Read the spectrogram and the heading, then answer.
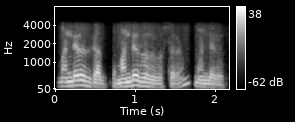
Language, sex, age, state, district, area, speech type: Telugu, male, 30-45, Telangana, Karimnagar, rural, conversation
